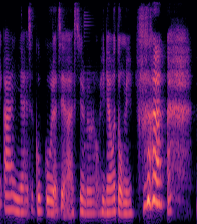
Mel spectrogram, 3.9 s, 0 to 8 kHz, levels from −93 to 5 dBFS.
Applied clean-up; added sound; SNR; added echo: neural mask model DeepFilterNet 3.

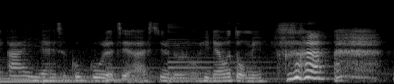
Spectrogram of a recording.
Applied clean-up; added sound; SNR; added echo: none; Guitar; 10 dB; none.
